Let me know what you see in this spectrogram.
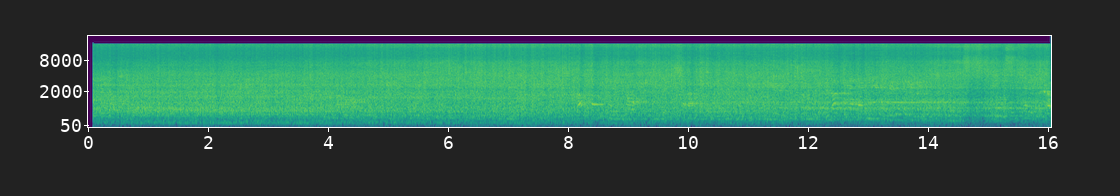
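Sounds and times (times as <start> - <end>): train wheels rushing on rails: 0.1 - 16.0.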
